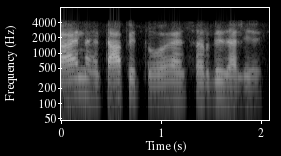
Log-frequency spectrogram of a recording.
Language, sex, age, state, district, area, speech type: Marathi, male, 18-30, Maharashtra, Sindhudurg, rural, conversation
